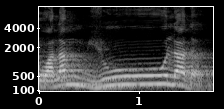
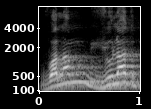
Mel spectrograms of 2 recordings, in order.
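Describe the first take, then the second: First: The vowel after the y is held long. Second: The vowel after the y is cut short. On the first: The speaker calls it right. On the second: The speaker calls it wrong.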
